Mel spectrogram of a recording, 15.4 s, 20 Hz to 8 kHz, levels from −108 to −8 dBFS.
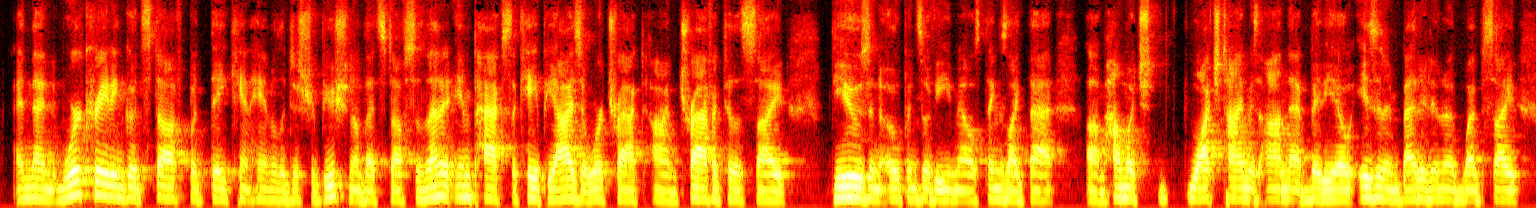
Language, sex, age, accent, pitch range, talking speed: English, male, 30-49, American, 100-115 Hz, 205 wpm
